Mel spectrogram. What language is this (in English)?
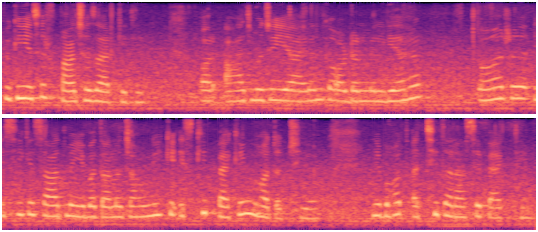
Urdu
